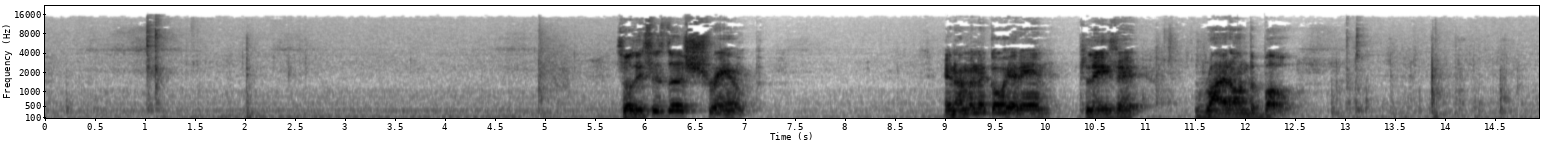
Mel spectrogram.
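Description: A metal spoon clinks and taps against a pot.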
